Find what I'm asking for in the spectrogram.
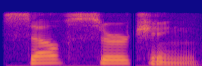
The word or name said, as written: self-searching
